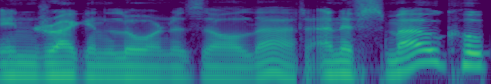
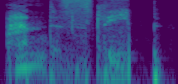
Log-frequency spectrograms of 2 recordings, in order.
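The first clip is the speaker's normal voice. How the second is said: breathy hushed whisper; whispered thought; 8 semitones higher, 8 dB quieter than usual. A narrator's reading. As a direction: whisper it to yourself in the dark. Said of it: "he thought".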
